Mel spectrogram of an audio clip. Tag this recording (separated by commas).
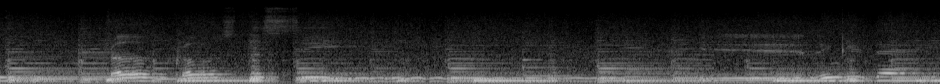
Music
